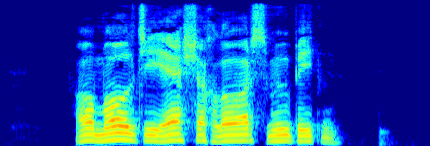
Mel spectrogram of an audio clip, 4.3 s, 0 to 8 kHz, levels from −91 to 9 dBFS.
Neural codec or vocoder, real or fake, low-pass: none; real; 7.2 kHz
